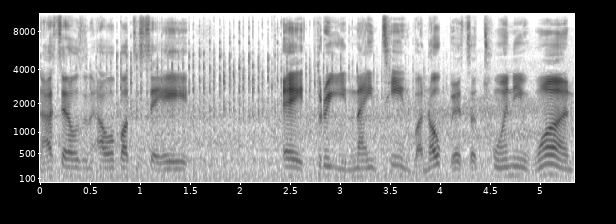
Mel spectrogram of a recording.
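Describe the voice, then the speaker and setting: Noticeable background noise sits behind this recording. A man speaks at a medium pitch and a moderate pace. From Los Angeles, California. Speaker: live stream plane spotting commentator. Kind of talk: live commentary. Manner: casual, chatty.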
